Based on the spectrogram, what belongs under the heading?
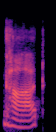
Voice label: "ghat", Indian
